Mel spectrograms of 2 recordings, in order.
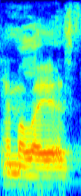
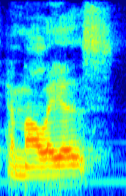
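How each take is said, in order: First: It is pronounced in the European way. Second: It is pronounced in the Indian way. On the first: "The the European way of saying it is" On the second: "The Indian way of saying it is"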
